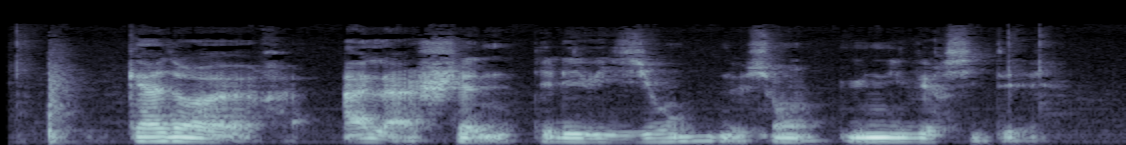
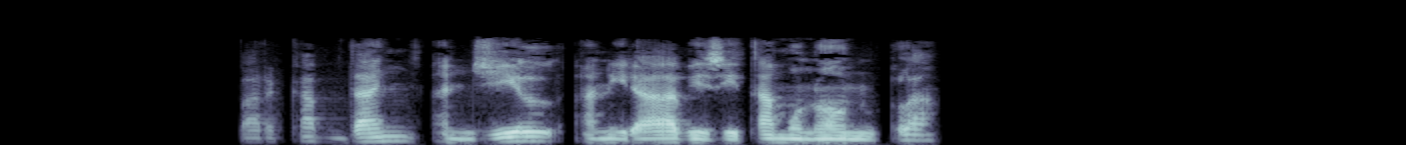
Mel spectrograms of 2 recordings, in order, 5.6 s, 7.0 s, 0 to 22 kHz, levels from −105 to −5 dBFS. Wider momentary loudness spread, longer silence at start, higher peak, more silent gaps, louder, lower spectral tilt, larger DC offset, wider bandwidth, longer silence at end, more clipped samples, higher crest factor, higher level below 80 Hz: second, 15 LU vs 18 LU; second, 0.25 s vs 1.2 s; second, -14 dBFS vs -8 dBFS; second, none vs 2.82-2.87 s; second, -31 LUFS vs -28 LUFS; about the same, -6 dB/octave vs -5.5 dB/octave; neither; first, 9.2 kHz vs 7.6 kHz; second, 0.4 s vs 2.35 s; neither; about the same, 18 dB vs 22 dB; second, -68 dBFS vs -60 dBFS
